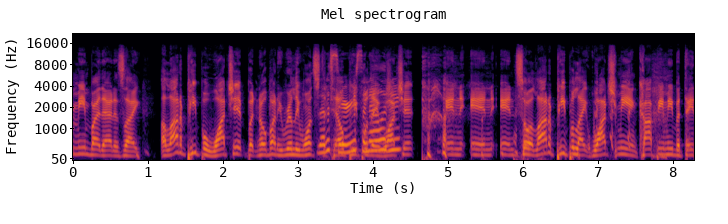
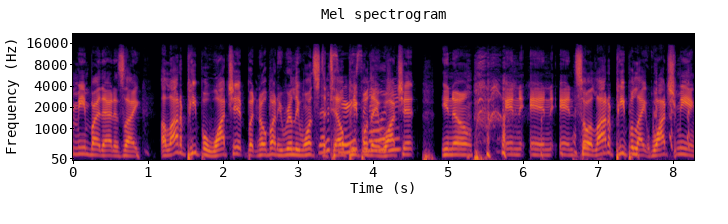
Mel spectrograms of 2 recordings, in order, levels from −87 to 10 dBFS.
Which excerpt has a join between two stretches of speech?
first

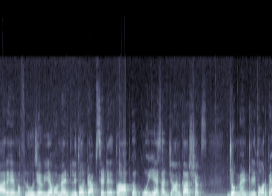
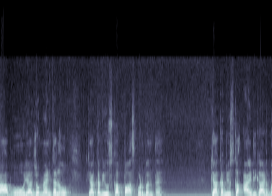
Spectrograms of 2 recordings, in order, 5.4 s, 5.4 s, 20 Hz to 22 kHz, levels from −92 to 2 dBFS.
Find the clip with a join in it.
first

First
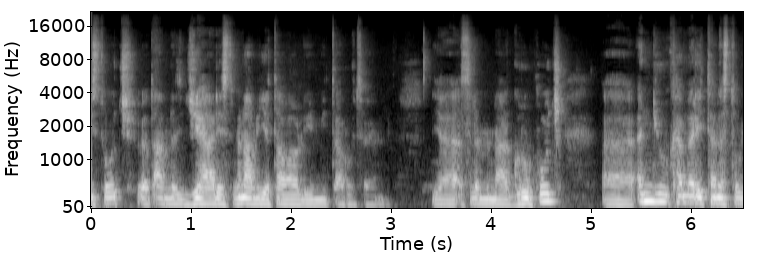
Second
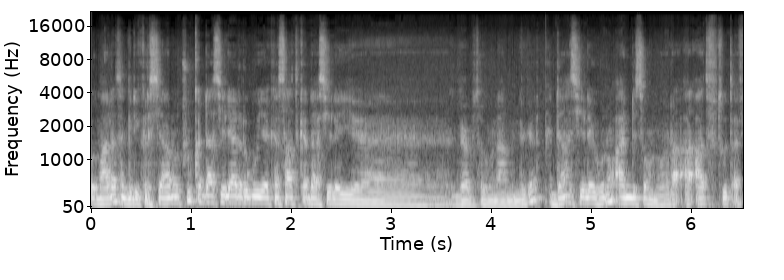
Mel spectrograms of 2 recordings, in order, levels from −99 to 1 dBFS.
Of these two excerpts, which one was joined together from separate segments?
second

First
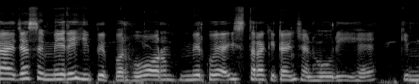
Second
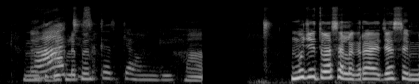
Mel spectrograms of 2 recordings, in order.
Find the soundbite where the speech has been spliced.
second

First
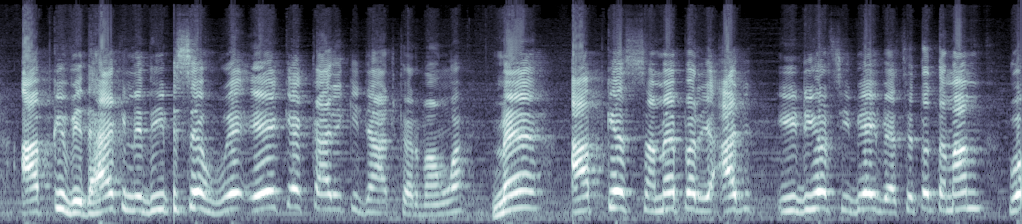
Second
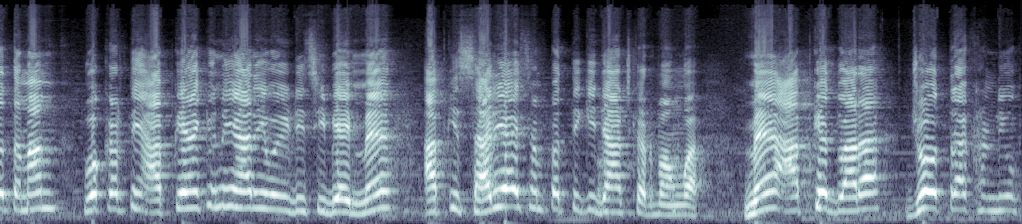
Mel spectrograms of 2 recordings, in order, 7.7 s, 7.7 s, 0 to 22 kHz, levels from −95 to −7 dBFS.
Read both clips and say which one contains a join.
first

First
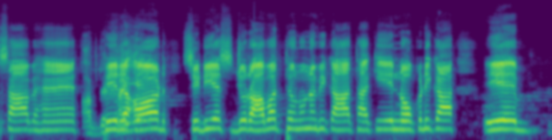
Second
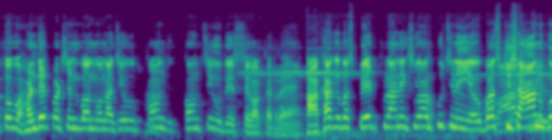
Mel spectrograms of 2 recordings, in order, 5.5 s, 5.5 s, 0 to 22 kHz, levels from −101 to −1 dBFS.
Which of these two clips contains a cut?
second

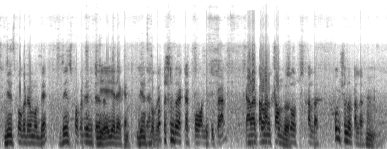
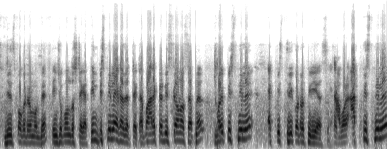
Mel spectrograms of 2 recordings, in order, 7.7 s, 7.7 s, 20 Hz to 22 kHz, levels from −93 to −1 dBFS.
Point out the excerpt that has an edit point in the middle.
second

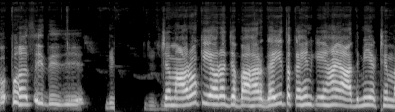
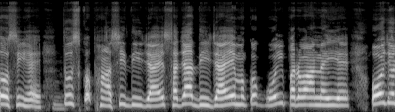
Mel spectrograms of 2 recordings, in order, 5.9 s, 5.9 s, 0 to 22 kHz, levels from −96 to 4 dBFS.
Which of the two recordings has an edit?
first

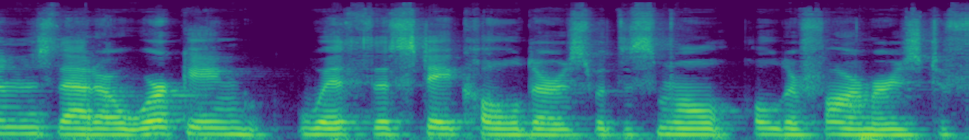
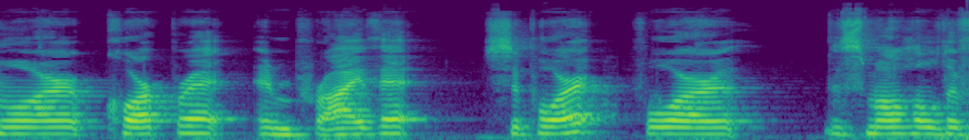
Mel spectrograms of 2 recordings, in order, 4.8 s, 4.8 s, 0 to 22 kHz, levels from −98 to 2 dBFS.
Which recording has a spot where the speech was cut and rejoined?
second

